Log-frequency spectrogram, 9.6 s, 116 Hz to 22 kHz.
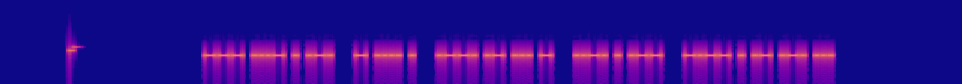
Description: Morse code, heard as a keyed tone, about 34 wpm, 700 Hz. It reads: OVER THE PAST FEW YEARS
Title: Sets of 5 Words Encore 35wpm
